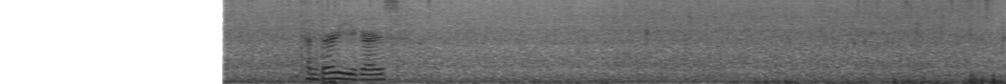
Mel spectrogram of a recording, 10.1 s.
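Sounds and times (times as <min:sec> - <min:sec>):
heavy rain pouring: 0:02.3 - 0:10.0.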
